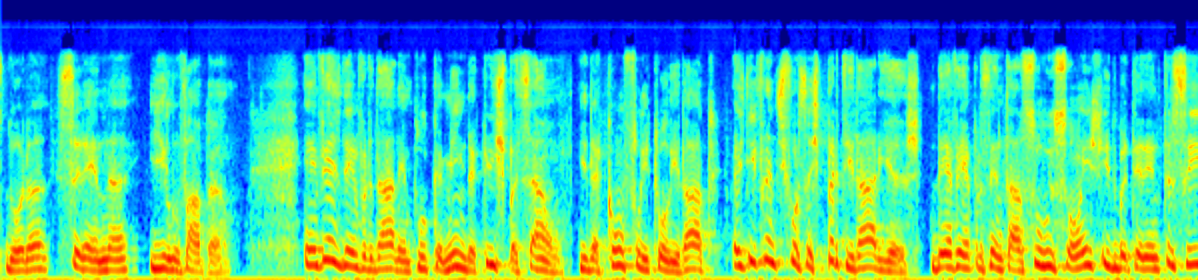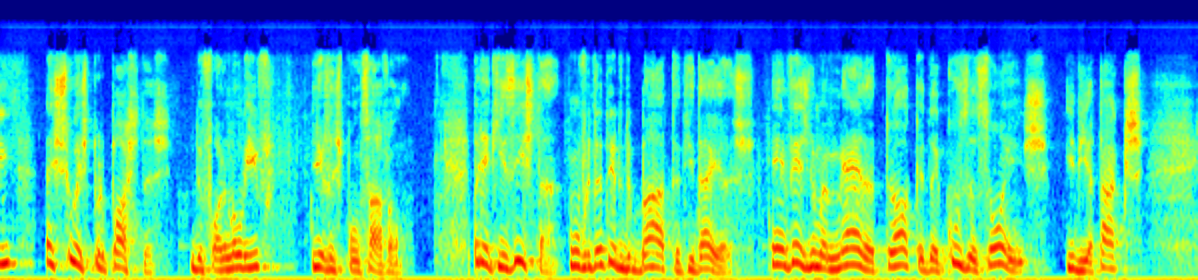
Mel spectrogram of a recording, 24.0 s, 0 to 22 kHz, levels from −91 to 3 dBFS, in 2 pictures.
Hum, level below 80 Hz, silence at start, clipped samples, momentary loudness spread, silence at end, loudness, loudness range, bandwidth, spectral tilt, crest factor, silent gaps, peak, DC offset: none; -42 dBFS; 0 s; under 0.1%; 7 LU; 0 s; -13 LUFS; 3 LU; 15.5 kHz; -5 dB/octave; 12 dB; none; 0 dBFS; 3%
